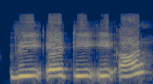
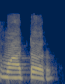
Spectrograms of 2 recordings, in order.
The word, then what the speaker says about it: Vater: Now, how did I pronounce V-A-T-E-R? I pronounced it as Vater. Vater, not water.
